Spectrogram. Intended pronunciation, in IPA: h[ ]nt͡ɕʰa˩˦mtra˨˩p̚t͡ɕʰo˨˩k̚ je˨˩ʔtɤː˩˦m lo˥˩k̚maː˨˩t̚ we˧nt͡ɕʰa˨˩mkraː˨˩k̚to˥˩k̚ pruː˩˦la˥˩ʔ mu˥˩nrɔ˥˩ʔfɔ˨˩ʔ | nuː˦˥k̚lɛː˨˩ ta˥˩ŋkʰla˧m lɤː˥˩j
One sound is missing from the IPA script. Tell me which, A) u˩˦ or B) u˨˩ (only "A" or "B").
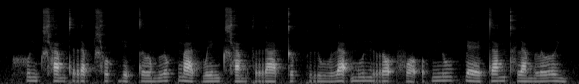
B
